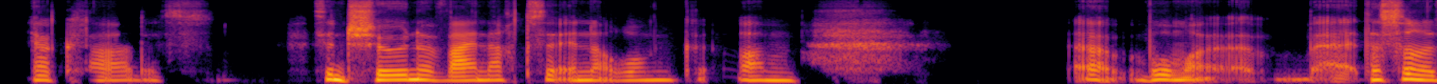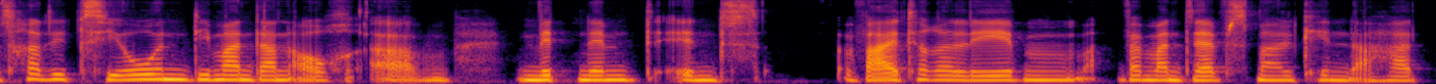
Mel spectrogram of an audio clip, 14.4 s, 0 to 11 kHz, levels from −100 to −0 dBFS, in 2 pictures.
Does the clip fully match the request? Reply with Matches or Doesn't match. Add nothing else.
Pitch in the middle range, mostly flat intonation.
Matches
